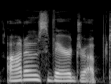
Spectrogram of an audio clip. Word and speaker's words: Sverdrup: It's kind of hard to follow that story, but it was Otto Sverdrup.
